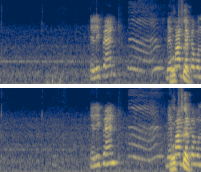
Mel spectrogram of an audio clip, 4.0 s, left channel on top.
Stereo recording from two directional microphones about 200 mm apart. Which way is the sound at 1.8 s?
15° left (ahead or behind).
